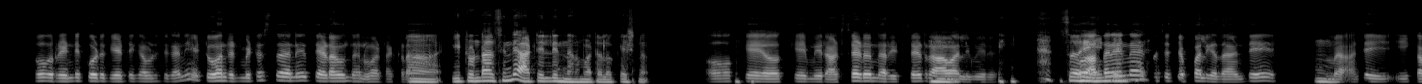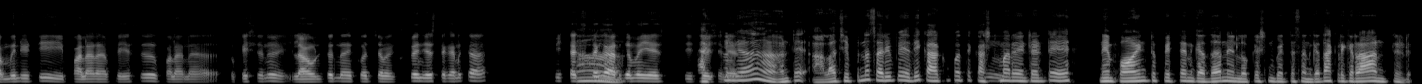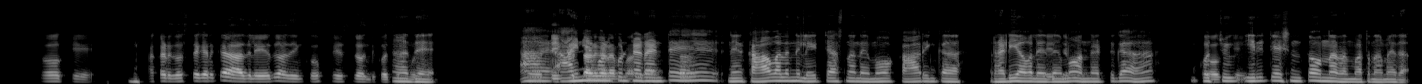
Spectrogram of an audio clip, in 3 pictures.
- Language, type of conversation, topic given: Telugu, podcast, GPS పని చేయకపోతే మీరు దారి ఎలా కనుగొన్నారు?
- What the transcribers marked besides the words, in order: in English: "గేటెడ్"; in English: "టూ హండ్రెడ్ మీటర్స్"; giggle; in English: "సైడ్"; giggle; in English: "సో"; in English: "సో"; in English: "కమ్యూనిటీ"; in English: "ఎక్స్‌ప్లైన్"; in English: "యాక్చువల్‌గా"; in English: "లొకేషన్"; in English: "ఫేజ్‌లో"; in English: "సో"; in English: "లేట్"; in English: "రెడీ"; in English: "ఇరిటేషన్‌తో"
